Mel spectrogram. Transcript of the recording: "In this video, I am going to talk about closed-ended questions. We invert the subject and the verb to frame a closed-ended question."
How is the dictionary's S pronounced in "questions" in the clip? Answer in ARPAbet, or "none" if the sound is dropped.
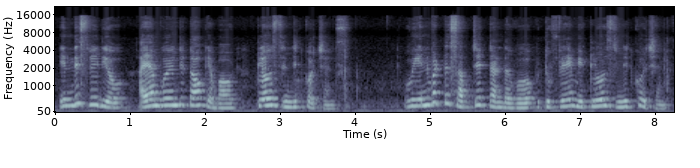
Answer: none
